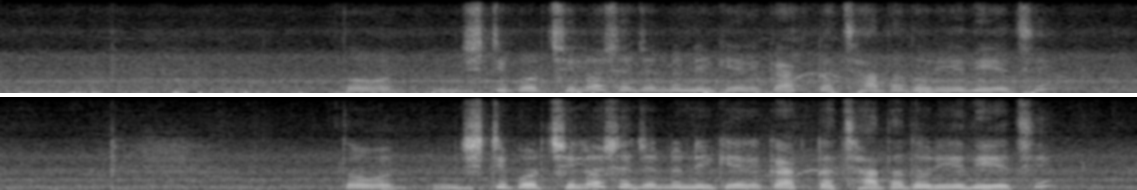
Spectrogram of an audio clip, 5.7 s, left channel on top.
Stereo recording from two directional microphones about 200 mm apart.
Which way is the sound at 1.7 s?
10° right (ahead or behind).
